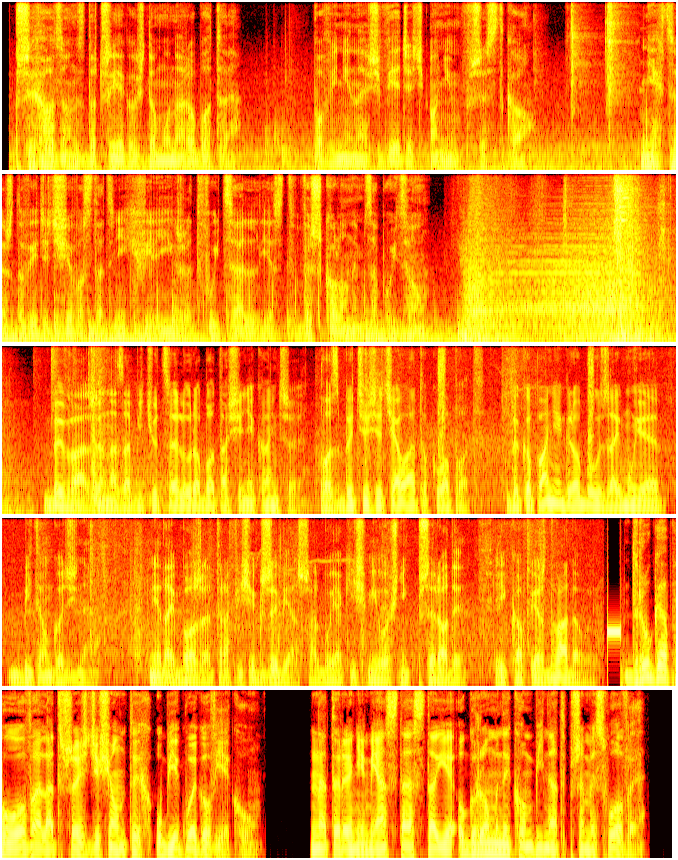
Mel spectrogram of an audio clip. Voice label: Polish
